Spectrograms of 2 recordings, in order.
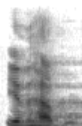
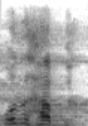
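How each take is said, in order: First: The word begins with an i vowel. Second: The word begins with a u vowel. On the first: The speaker calls it right. "Ini dibacanya idhab" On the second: The speaker calls it wrong. "jangan dibaca udhab"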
